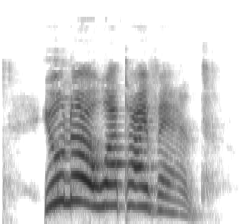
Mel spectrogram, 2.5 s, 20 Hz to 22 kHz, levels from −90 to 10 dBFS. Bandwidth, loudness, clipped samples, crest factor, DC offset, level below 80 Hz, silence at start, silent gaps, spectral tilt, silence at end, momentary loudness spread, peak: 7.8 kHz; -14 LUFS; under 0.1%; 16 dB; under 0.1%; -78 dBFS; 0.45 s; none; -1 dB/octave; 0.65 s; 16 LU; -2 dBFS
